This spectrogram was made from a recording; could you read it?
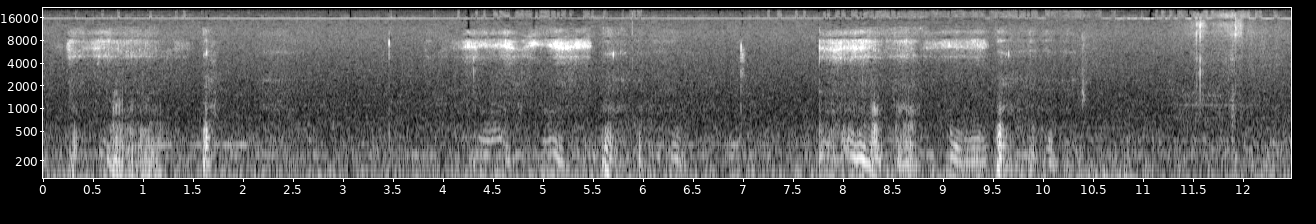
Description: My Dog snoring away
